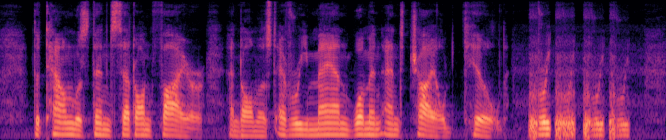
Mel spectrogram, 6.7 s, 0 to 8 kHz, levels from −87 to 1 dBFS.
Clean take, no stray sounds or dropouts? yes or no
no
